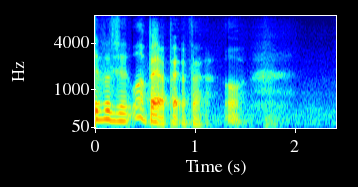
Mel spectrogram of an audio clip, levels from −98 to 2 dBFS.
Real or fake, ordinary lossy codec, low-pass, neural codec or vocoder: fake; none; none; codec, 16 kHz, 0.8 kbps, ZipCodec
